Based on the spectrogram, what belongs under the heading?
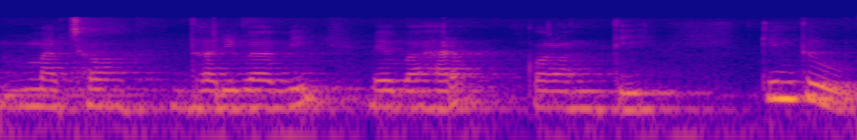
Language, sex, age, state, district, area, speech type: Odia, female, 30-45, Odisha, Khordha, rural, spontaneous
